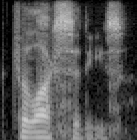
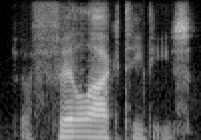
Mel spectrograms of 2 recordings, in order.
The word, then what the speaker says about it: Philoctetes: What's his actual name? Philoxides. Philoctetes? How do you say that shit? Philoctetes. Okay, cool.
